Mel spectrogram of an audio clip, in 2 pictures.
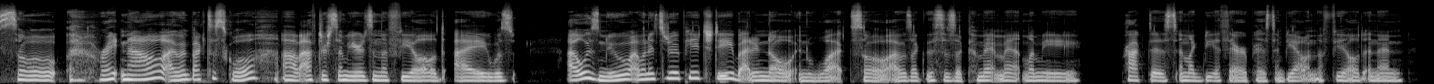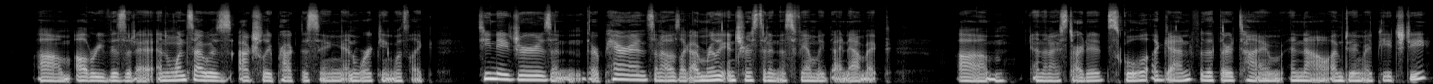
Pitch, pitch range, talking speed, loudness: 180 Hz, 170-205 Hz, 215 wpm, -18 LUFS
